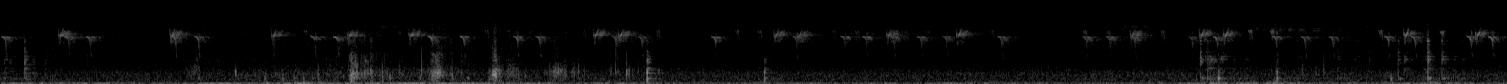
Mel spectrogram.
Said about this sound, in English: Two birds. And the caller is in the Douglas fir.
